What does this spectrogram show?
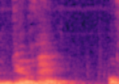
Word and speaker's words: durera: Par exemple, durer au futur. Il durera. Vous enlevez le E, et du ra. Il faut prononcer le R, parce qu'il s'agit de deux R à la base.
